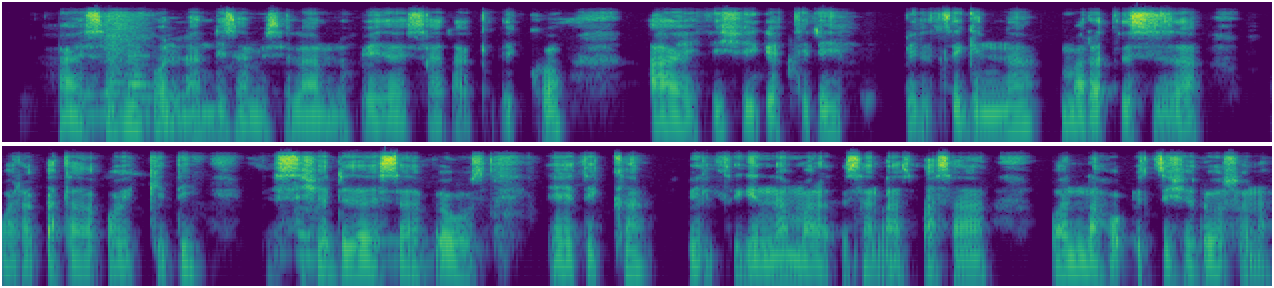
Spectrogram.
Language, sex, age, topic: Gamo, male, 18-24, government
